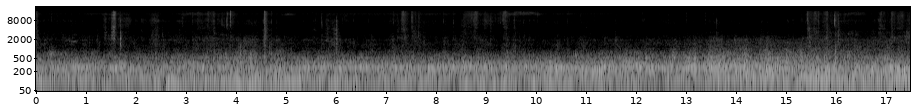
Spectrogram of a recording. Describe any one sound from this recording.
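Paper rustles as pages are turned.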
